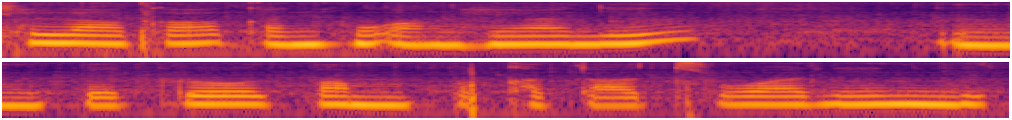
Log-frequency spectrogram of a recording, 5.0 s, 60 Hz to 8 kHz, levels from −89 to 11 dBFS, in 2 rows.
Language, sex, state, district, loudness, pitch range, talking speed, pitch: Mizo, female, Mizoram, Aizawl, -14 LUFS, 195-215 Hz, 155 wpm, 205 Hz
